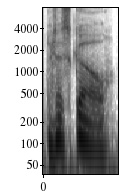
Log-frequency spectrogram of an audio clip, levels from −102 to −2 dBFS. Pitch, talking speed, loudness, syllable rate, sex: 95 Hz, 235 wpm, -16 LUFS, 5.2 syllables/s, male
